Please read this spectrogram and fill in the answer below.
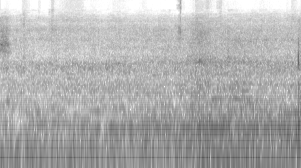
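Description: A motor vehicle's engine running nearby: a low, steady hum that gets a little louder about a second and a half in.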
